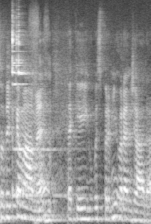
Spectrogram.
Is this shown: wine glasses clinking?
yes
